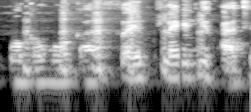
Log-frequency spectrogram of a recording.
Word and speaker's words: Wagga Wagga: And so Wagga Wagga, I read it as it was Wagga Wagga, but that's Ah, not how you say it, it's Wagga Wagga.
